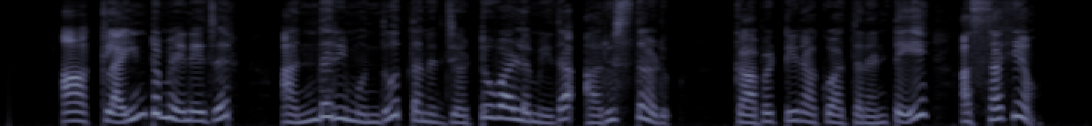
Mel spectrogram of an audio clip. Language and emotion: Telugu, disgusted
